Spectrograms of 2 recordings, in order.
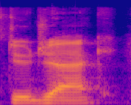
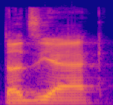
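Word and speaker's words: Dudziak: So my name is Djac. My last name is a little hard to pronounce, but it's spelled D U D Z I A K. And everyone used to pronounce it Dudzak.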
